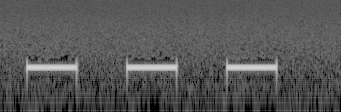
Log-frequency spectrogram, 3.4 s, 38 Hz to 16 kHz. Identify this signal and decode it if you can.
Telephone call progress tone (single-tone plan, as in Europe, Japan and elsewhere), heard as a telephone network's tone, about 420 Hz, 0.5 s on and 0.5 s off. Busy tone.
